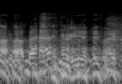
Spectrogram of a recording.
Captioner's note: laughter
